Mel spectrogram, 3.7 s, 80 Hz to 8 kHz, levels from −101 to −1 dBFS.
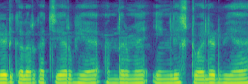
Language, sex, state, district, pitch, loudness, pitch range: Hindi, male, Jharkhand, Garhwa, 135 Hz, -16 LUFS, 130-135 Hz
